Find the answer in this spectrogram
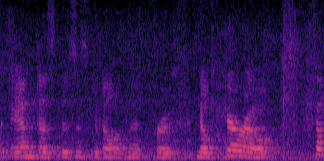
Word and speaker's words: Nokero: Evan Hunsey is the general counsel and does business development for Nokero. Is that how you say it? Nokero?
